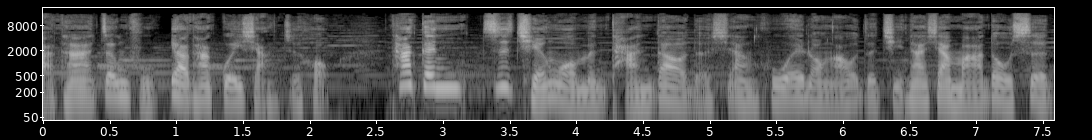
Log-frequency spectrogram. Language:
Chinese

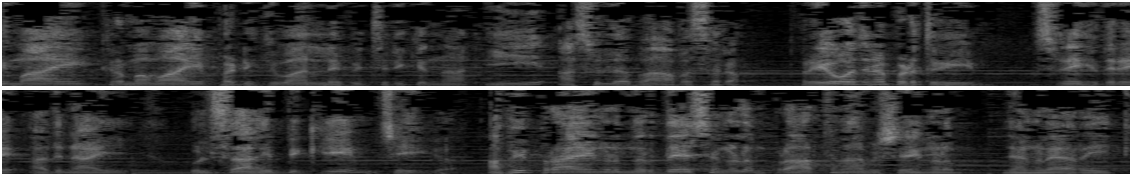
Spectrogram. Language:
Malayalam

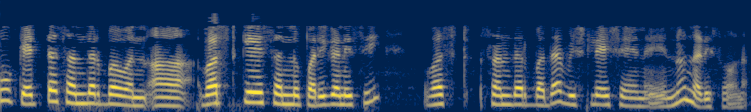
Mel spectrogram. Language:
Kannada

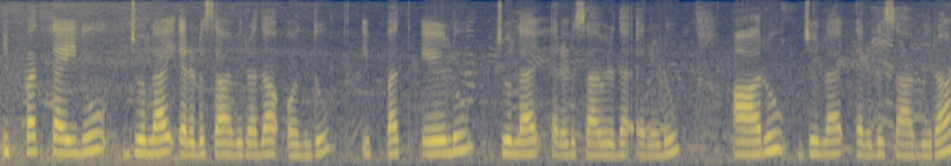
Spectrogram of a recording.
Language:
Kannada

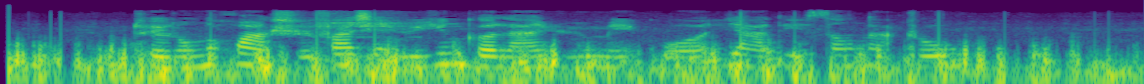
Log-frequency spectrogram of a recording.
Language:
Chinese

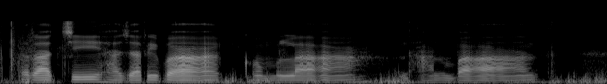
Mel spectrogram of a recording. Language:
Santali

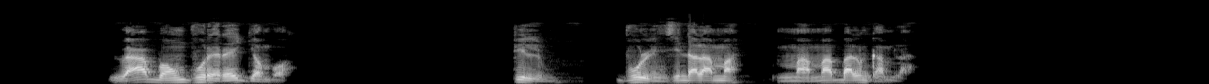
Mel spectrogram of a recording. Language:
Kwasio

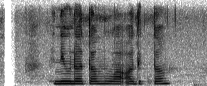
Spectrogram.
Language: Nepali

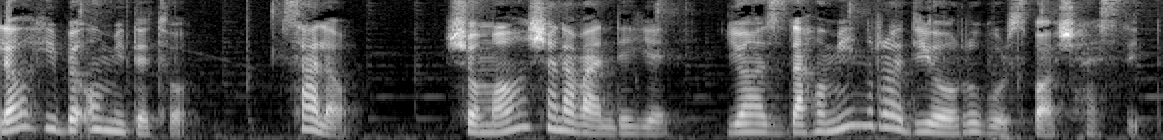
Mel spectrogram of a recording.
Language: Persian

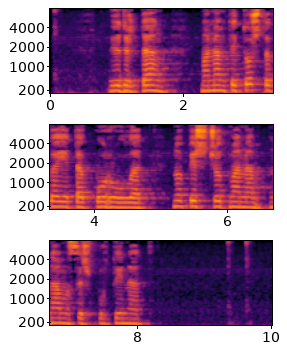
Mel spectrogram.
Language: Mari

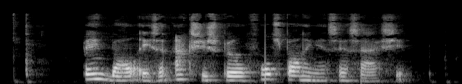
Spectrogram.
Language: Western Frisian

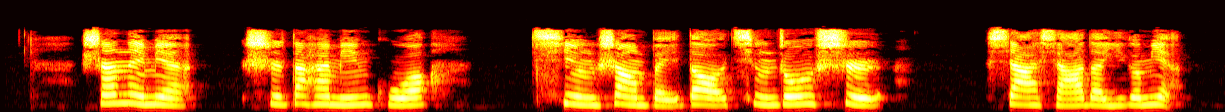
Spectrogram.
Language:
Chinese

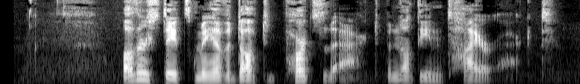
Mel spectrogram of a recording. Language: English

